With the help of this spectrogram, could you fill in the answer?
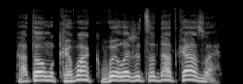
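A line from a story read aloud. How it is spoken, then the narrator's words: Barked in chorus, mimicking. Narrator (Russian): хором рявкнули айнарцы, копируя манеру речи лягушонка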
